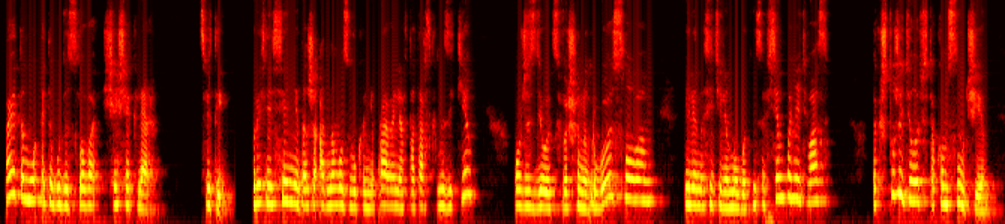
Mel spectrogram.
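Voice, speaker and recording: A woman language teacher giving a short pronunciation lesson and promoting her course, explaining each sound clearly. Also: mid-range voice, lively intonation, fairly quick, mellow.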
